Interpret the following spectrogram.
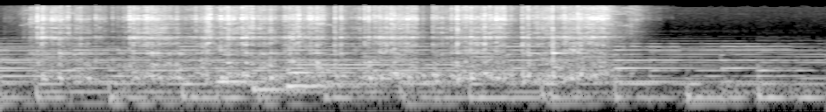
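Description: Ice rattling hard inside a two-piece metal tin cocktail shaker, shaken steadily for about four and a half seconds and then stopping: the wet shake with ice that follows a dry shake of egg white. Background music plays throughout.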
